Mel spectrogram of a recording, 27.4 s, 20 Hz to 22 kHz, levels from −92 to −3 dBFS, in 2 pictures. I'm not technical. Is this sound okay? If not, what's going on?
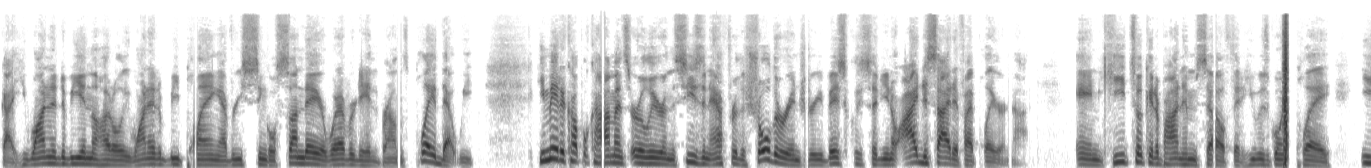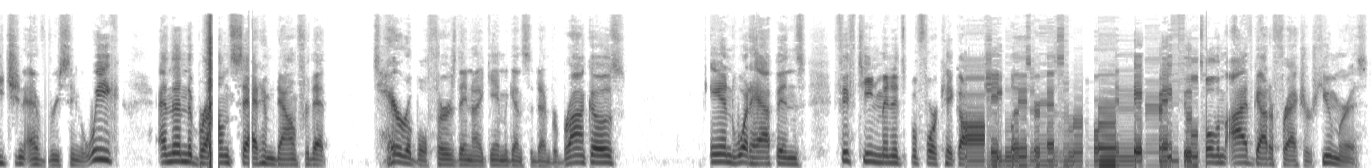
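No, there are three distinct problems in this speech.

First, a gap at a join of encoded pieces: a tiny hole of silence, about 32 ms at 1.94 s and about 38 ms at 3.97, 6.01, 8.05, 10.09, 12.12, 14.16 and 16.20 s. At 6.01 s it falls between "he made a couple" and "earlier in the season", and at 8.05 s between "season after the shoulder" and "basically said you know". The audio was saved in separate two-second chunks and glued together, and each chunk kept a sliver of built-in silence at its edges. What gives it away is the perfectly steady two-second spacing and the short, quiet hole, after which the voice simply resumes.

Second, a wireless microphone squelch dropout at 12.82 to 12.97 s and again at 15.74 to 15.90 s, with the sound muted for about 100 ms and 86 ms. The radio signal from the microphone weakened until the receiver shut its output off. 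Unlike the chunk gaps, these come at irregular moments, a brief swell of hiss or static leads into the hole, and then the voice returns.

Third, robotic sound from repeated short buffers, from 23.36 to 25.77 s. The voice turns into a stiff, metallic buzz pitched at 100 Hz while still loosely following the speech. The playback software was likely getting new audio too slowly and filled the time by replaying its last 10 ms over and over, so most of the real sound in that stretch was skipped. This differs from the other two faults because there's no silence at all, just a continuous mechanical drone.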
